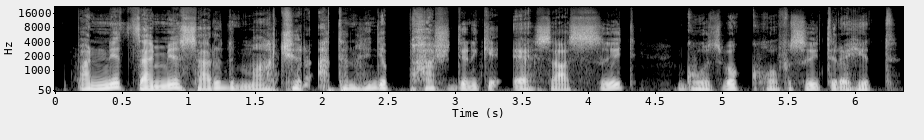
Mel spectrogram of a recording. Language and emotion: Kashmiri, fearful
